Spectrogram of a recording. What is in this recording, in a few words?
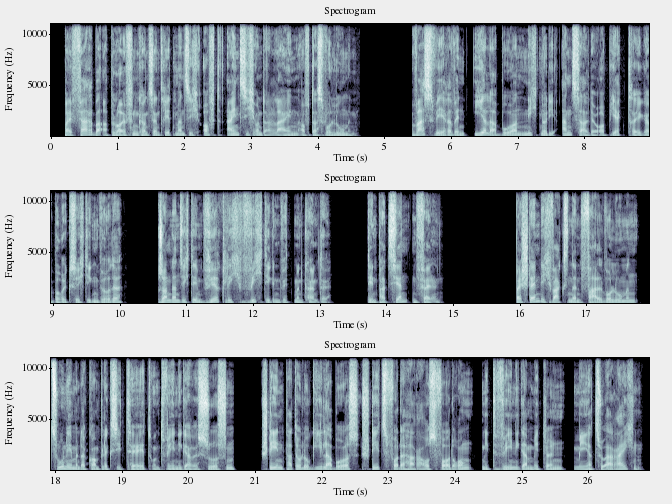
explainer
